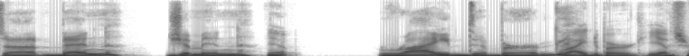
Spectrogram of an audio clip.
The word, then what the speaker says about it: Rydberg: Rydberg. Yep. That's right. Yeah. I get a lot of mispronunciations, which is funny because like Rydberg, if you go over Europe, it's basically like Johnson.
